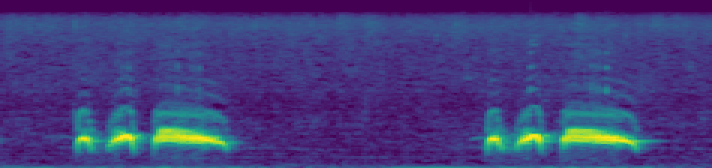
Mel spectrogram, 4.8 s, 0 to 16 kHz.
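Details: 'Kuk 2' style spotted dove cooing to provoke other doves to answer: two quick short hoots then a long mellow falling coo, the three-note phrase given twice about two seconds apart, low-pitched with a faint hiss behind.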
